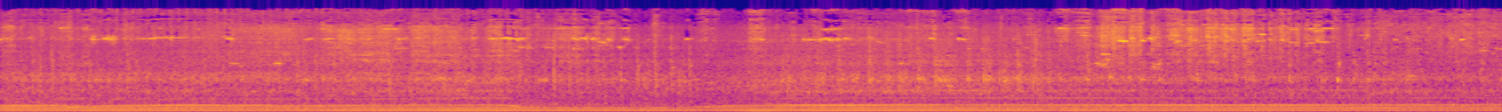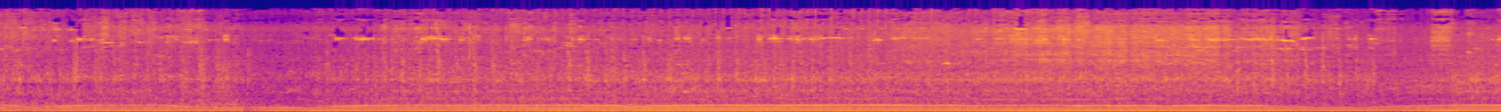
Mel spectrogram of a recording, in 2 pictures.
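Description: Crawler bulldozer's diesel engine running hard, its pitch sagging and recovering about eight times as it takes load and eases off. Faint high squeaks run through it.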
